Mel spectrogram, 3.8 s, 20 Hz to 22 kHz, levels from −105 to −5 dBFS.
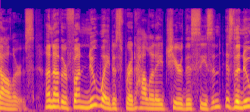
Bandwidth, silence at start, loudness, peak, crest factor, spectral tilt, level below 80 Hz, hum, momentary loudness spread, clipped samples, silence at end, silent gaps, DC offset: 16 kHz; 0 s; -21 LUFS; -2 dBFS; 18 dB; -5 dB/octave; -60 dBFS; none; 7 LU; under 0.1%; 0 s; none; under 0.1%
